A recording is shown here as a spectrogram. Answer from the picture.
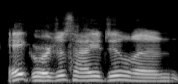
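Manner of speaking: ordinary talk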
